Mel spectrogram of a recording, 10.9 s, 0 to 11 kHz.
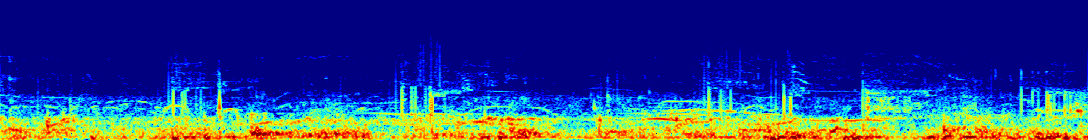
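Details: Underwater off Maui, Hawaii, humpback whales sing beside a boat while a mother and calf interact and a male stays in the background; gliding moans and rising squeals repeat against deep rumbling water, captured by a GoPro Hero 7 Black.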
